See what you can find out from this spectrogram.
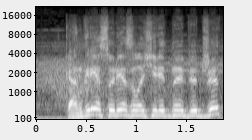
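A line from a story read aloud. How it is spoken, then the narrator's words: Cheerful. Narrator (Russian): весело спросила Тесса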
